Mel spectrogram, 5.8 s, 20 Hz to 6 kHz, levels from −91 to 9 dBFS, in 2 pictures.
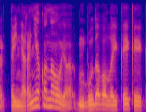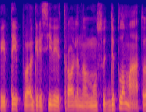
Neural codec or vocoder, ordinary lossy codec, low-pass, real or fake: none; MP3, 48 kbps; 5.4 kHz; real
